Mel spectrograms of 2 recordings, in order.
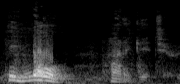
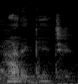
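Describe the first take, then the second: First: Said in the usual way. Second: Whisper. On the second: Real, not acted. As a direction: lean in and whisper it. Repeated line whispered.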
